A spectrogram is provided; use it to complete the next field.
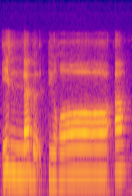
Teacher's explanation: وما تنفقون میں وہی پیچھے والی تطبیق ہے، الب نہیں ہے، الب لام کے اوپر تشدید ہے، سختی سے پڑھیے اور آگے با کے اوپر قلقلہ کرنا ہے ، الب تغاء غین کو پر پڑھتے ہوئے مد متصل واجب · غین کو پر پڑھتے ہوئے مد متصل واجب ادا کریں گے ، 5 کاؤنٹ کرنا ہے، وج نہیں کہنا، وجہ اللہ جیم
